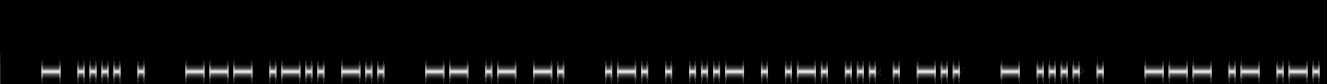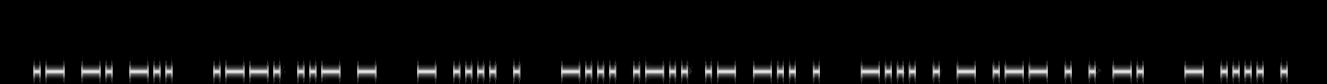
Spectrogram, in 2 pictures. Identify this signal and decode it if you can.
Morse code, heard as a keyed tone, about 20 wpm, 600 Hz. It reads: THE OLD MAN REVERSED THE OAR AND PUT THE BLADE BETWEEN THE
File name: the old man and the sea part 2 20wpm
